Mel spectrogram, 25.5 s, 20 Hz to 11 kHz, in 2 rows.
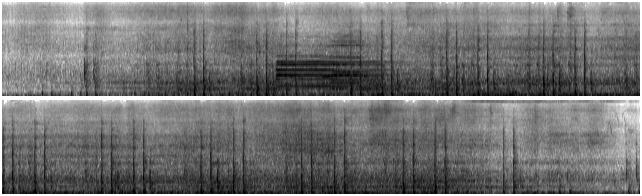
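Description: The JR East E001 Shiki-shima cruise train sounds a horn chord of several tones for about two seconds as it approaches. It then passes close by for about twenty seconds, its wheels making a steady run of clicks over the rail joints, and fades away near the end.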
